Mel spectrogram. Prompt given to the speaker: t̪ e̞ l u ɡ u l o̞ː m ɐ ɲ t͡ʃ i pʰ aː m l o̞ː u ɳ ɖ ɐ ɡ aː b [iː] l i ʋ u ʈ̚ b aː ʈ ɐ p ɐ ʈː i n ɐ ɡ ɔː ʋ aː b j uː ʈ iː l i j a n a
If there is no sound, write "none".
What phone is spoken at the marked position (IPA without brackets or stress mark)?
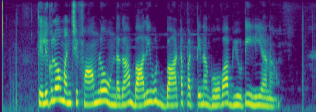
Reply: aː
